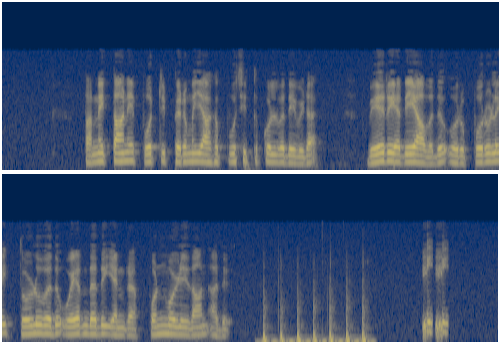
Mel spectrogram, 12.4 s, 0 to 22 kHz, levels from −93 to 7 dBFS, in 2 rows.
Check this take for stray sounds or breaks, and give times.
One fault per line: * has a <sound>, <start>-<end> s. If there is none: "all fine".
* has a thud, 9.4-10.9 s
* has a laugh, 11.5-11.8 s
